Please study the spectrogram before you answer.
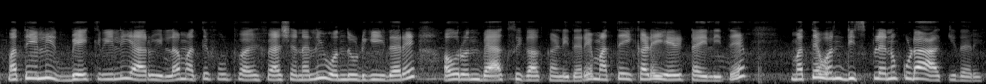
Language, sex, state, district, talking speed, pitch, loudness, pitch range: Kannada, female, Karnataka, Dakshina Kannada, 150 wpm, 230 Hz, -16 LUFS, 210-260 Hz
